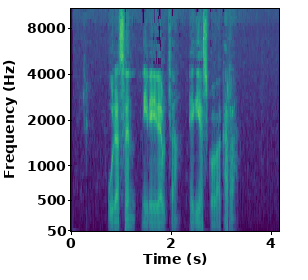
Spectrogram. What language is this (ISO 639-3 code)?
eus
